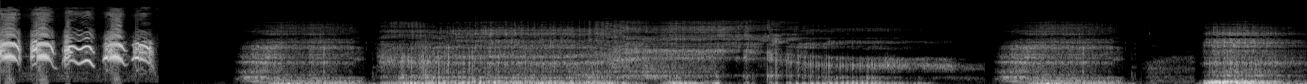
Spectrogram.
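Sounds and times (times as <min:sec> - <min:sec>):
baboon calls: 0:00.0 - 0:01.6
bear growling: 0:02.4 - 0:13.0.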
